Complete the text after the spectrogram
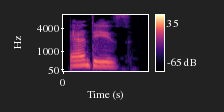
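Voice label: "aunties", British English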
